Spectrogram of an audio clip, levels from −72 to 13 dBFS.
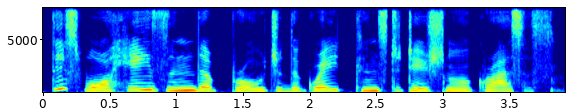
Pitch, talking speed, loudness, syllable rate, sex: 255 Hz, 155 wpm, -15 LUFS, 4.9 syllables/s, female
